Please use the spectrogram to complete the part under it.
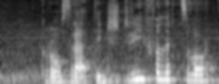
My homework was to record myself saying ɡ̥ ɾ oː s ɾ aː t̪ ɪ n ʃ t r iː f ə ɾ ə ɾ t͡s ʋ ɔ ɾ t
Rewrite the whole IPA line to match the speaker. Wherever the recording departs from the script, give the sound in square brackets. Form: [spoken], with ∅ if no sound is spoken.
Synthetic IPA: ɡ̥ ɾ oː s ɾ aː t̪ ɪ n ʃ t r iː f ə [l] ə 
